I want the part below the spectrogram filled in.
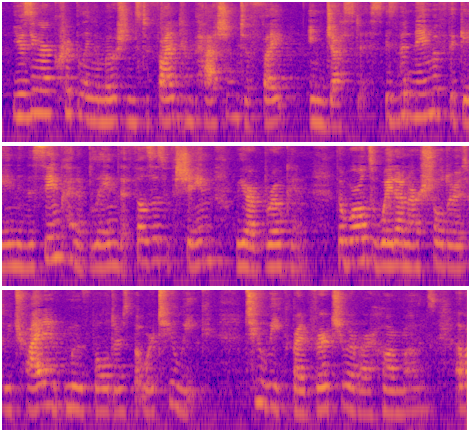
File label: recitation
